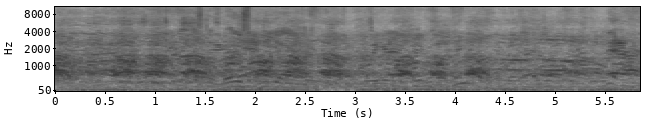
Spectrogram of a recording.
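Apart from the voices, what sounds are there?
concert crowd rioting and yelling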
